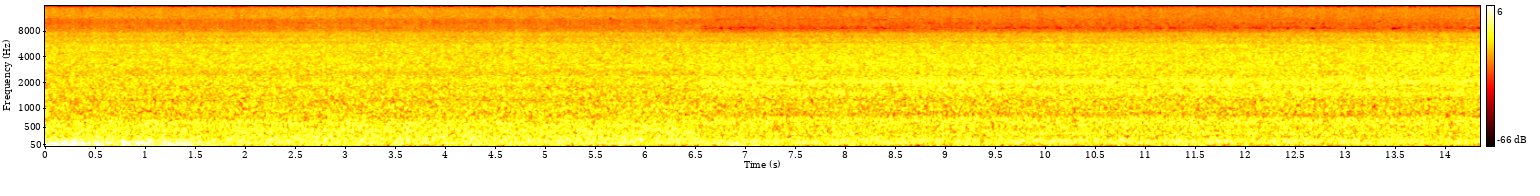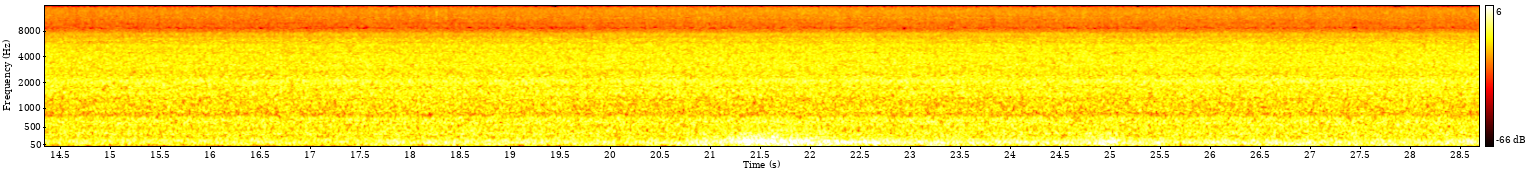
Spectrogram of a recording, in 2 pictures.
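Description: Steady downpour of rain, an even hiss, with a brief low rumble about three-quarters of the way through.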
